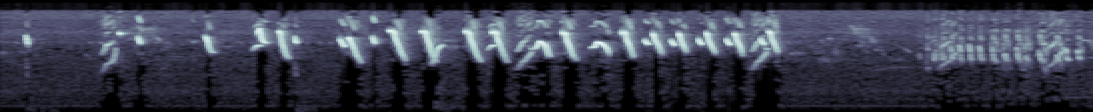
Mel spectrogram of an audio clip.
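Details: Saffron finch pair, male and female together making noise: a fast even series of about twenty sharp, high downslurred chips, then a brief pause and a softer buzzy rattling trill.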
